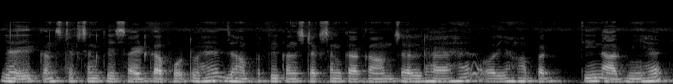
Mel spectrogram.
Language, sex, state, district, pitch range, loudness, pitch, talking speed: Hindi, male, Bihar, Kishanganj, 135-145 Hz, -27 LUFS, 140 Hz, 215 wpm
